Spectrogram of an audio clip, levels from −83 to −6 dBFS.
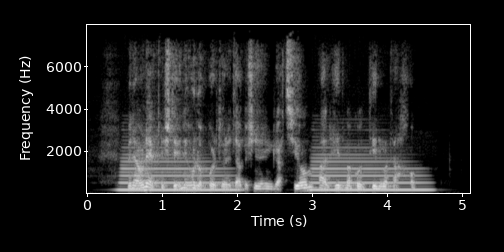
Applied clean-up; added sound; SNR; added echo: none; Wind instrument, woodwind instrument; 3 dB; none.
